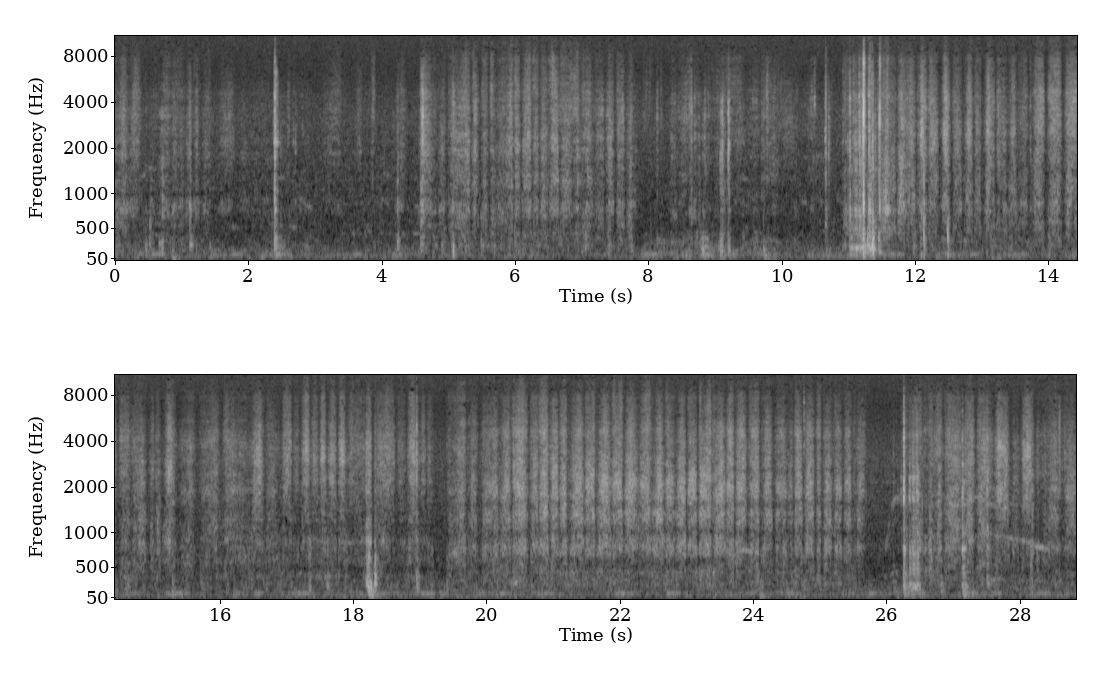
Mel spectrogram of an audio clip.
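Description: Cloth rubbing and wiping over a car's plastic dashboard, with scattered light knocks and handling clicks and a louder clatter about a third of the way in.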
